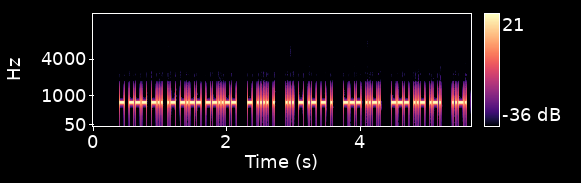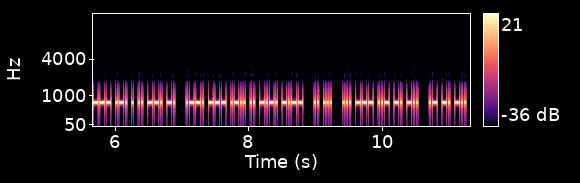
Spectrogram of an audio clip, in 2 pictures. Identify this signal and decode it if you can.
Morse code, heard as a keyed tone, about 50 wpm, 700 Hz. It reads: TODAY, THE STATE OF OUR FOREIGN POLICY IS SOUND AND
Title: Sentences from Top 1400 Words 50wpm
